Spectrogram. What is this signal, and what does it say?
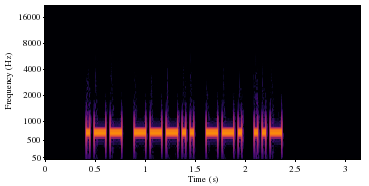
Morse code, heard as a keyed tone, about 30 wpm, 700 Hz. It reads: W8GU
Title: K1USN SST QSO Practice - 30wpm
